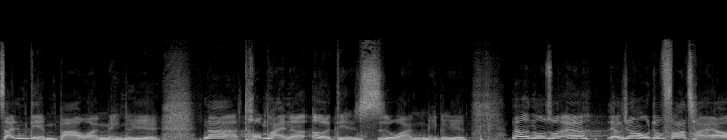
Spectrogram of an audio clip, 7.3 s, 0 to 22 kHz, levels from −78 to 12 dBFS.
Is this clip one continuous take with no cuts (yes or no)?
no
